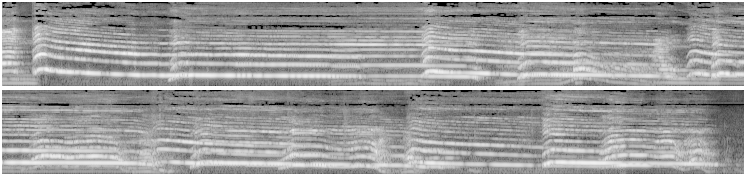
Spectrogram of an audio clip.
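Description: Basset hound howling: a long run of drawn-out howls, each starting high and sliding down to a held note. Lower human voices join in underneath.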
